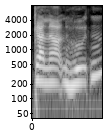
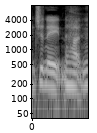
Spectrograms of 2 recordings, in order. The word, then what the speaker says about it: Gnadenhutten: Say that the right way. Gnadenhutten. Thanks. Not Gnadenhutten. Well, the locals say Gnadenhutten, and both are correct, but Gnadenhutten. Gnadenhutten is what they say. I can't actually say it the correct way because it's more guttural as Gnadenhutten.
